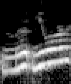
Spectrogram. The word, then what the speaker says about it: Muir: Muir, is that how you say it? Moore, Yeah, yeah.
